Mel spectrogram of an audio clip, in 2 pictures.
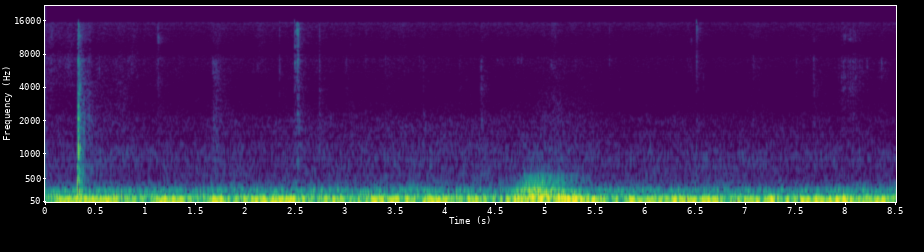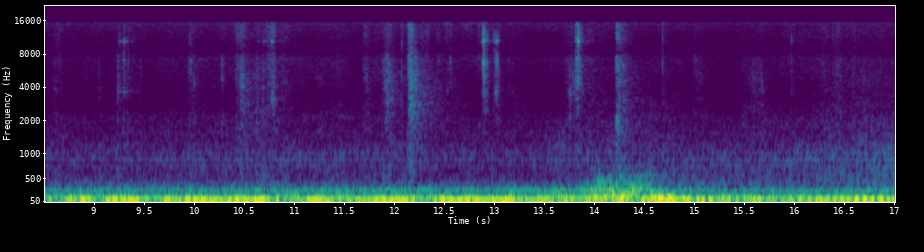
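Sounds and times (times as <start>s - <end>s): steady low hum: 0.0s - 17.0s
small metal parts clinking: 8.9s - 9.7s, 12.4s - 14.0s.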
